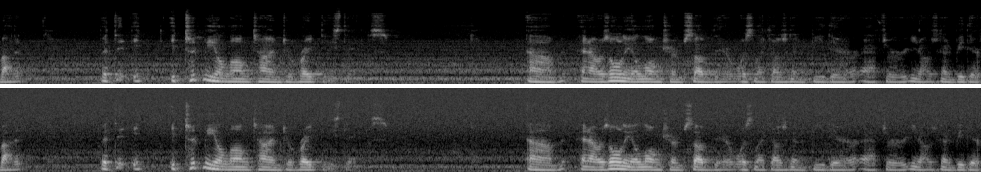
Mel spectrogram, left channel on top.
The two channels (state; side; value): noise; right; hiss, 9 dB below the sound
